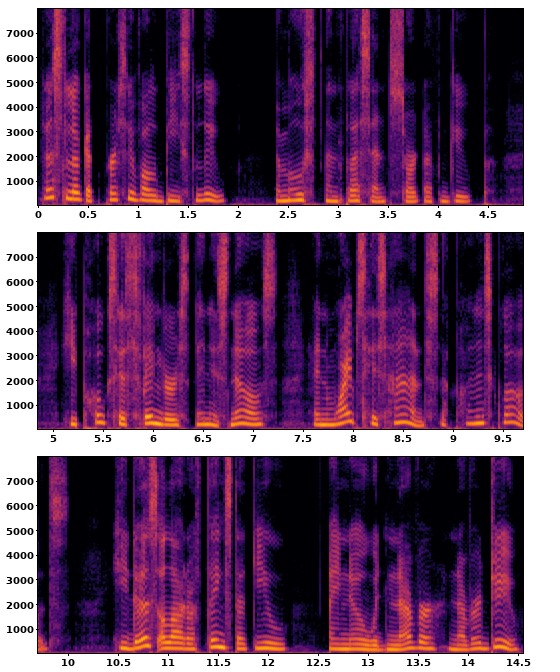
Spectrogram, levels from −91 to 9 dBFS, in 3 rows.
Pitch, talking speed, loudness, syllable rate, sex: 230 Hz, 165 wpm, -18 LUFS, 4.3 syllables/s, female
